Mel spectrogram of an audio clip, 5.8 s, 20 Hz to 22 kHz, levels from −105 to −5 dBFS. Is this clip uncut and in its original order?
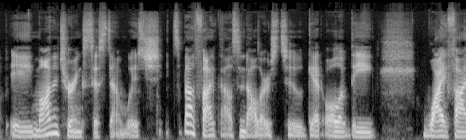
yes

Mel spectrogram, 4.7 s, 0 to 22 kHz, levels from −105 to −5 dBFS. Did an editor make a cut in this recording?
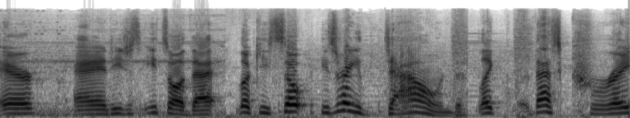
yes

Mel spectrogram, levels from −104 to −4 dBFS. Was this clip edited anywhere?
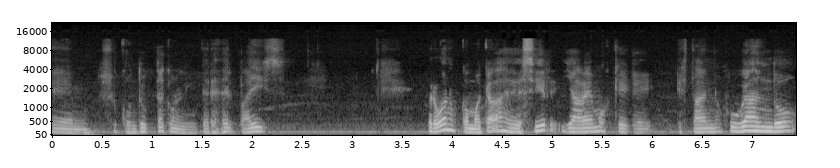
no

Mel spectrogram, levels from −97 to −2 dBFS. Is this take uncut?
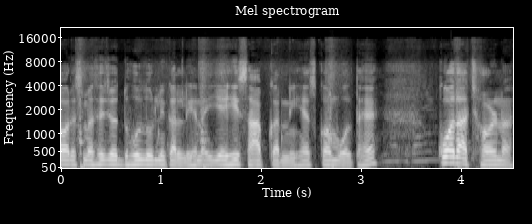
yes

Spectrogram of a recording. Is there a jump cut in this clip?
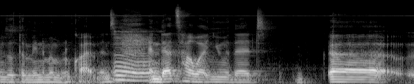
no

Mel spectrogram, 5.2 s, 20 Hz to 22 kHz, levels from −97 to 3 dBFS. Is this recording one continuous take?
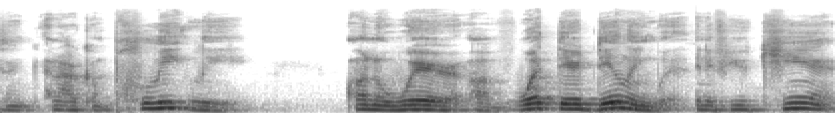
no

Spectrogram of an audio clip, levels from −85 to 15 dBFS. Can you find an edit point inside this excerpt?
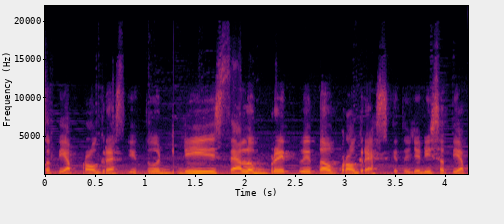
yes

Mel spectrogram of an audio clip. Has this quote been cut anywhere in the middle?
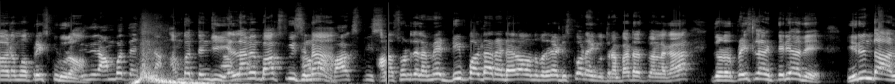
yes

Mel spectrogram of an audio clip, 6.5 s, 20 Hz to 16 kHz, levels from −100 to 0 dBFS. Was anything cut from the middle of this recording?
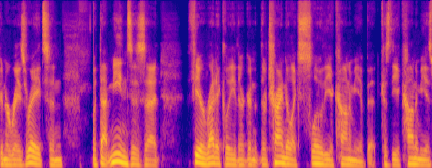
yes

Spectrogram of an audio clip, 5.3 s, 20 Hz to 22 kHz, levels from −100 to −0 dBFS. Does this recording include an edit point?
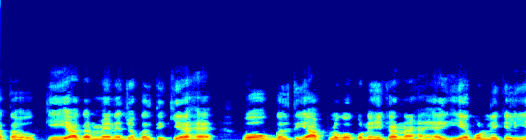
no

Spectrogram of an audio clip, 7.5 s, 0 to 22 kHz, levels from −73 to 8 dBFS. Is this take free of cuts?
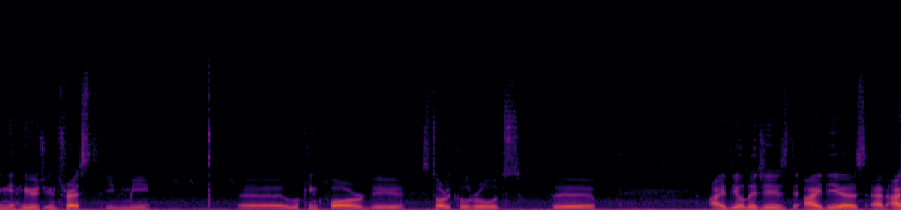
yes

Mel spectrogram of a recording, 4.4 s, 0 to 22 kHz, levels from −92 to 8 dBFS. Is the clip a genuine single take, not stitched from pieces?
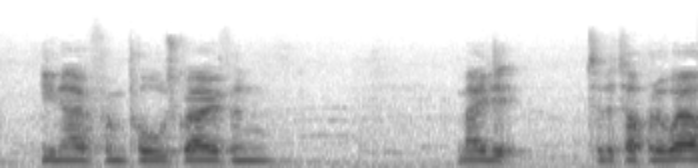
no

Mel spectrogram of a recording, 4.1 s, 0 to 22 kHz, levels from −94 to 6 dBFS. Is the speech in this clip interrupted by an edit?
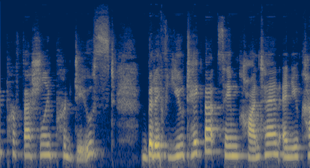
no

